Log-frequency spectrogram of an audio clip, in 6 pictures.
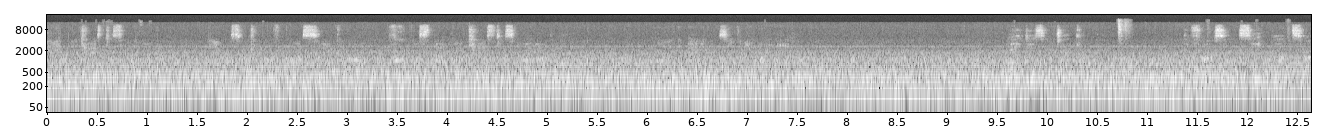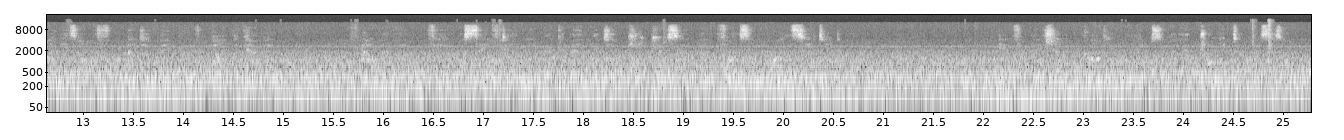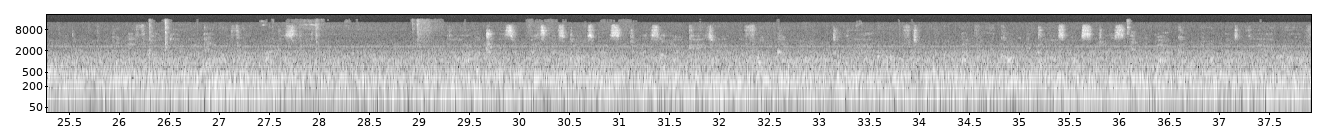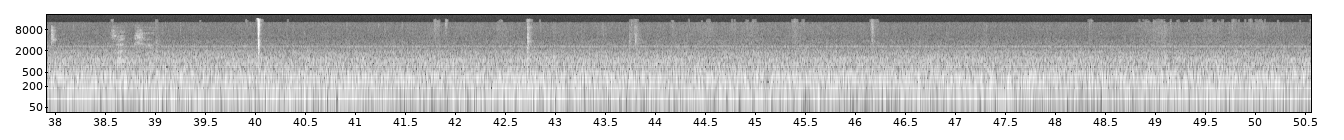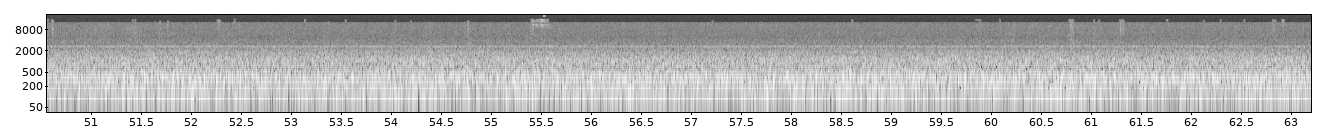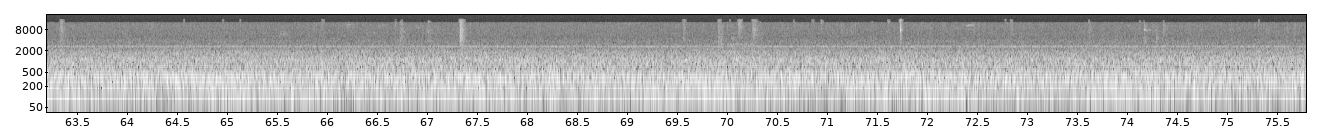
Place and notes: Yerevan, Arménie - Into the plane
Take off of the Aeroflot plane from Yerevan Armenia, Zvartnots airport, to Moscow Russia, Sheremetyevo airport.
Yerevan, Armenia, 15 September 2018, ~07:00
